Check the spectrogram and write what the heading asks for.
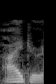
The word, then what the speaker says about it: ITER: we always pronounced it ITER. As you say, it means the way, the road, the journey. It's where we get the word itinerary.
